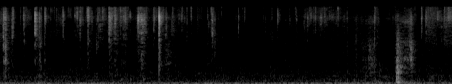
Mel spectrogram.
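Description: Hands squeeze, knead and tear a soft, water-soaked, mushy bar of soap with their fingertips in a clear plastic tub of soapy water. It makes quiet, bright, wet crackling and tearing bursts, denser and louder in the first half, with a fuller squelch near the end.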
